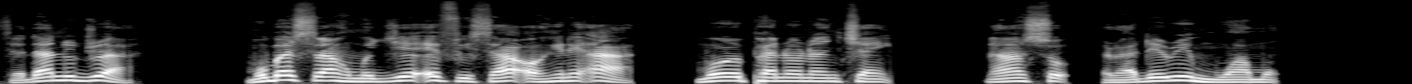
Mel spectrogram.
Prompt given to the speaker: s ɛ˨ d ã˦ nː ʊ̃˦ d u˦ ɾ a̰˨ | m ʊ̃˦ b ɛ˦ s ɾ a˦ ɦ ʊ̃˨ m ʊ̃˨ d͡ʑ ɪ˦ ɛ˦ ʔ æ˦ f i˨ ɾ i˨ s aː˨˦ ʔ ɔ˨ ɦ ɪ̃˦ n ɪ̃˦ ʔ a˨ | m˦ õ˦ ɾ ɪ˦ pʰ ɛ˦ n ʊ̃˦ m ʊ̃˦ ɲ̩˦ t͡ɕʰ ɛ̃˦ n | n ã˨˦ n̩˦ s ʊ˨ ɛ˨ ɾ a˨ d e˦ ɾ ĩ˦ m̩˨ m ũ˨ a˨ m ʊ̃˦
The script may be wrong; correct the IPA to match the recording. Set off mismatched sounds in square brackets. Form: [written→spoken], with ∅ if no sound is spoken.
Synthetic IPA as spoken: s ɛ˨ d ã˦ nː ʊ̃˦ d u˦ ɾ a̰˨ | m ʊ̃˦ b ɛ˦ s ɾ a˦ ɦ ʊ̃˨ m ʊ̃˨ d͡ʑ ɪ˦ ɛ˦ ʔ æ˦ f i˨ ɾ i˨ s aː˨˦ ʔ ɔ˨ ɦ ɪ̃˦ n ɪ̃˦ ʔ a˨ | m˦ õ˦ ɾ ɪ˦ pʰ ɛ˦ n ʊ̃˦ [m→n] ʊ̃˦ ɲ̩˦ t͡ɕʰ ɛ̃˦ n | n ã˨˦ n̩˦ s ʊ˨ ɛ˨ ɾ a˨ d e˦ ɾ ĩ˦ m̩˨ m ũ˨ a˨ m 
